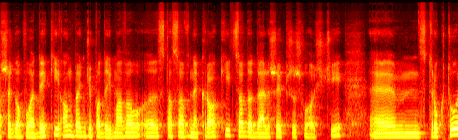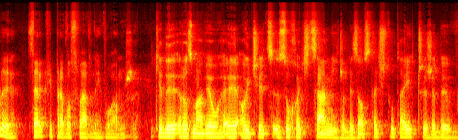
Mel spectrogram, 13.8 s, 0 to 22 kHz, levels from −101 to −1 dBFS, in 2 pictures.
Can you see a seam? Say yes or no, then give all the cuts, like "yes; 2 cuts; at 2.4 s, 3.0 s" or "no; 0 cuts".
yes; 1 cut; at 12.0 s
